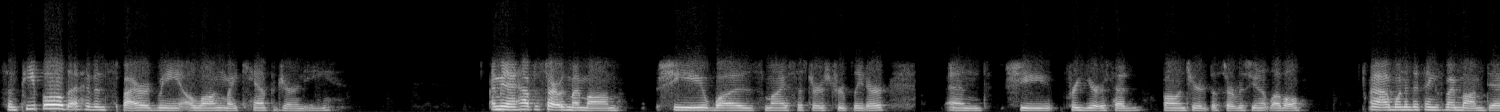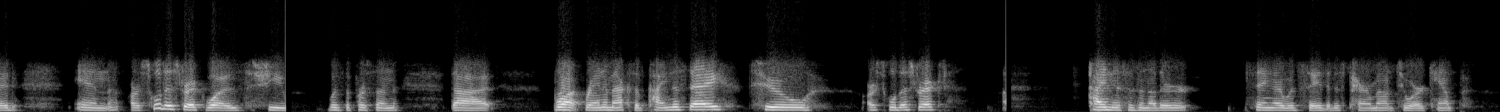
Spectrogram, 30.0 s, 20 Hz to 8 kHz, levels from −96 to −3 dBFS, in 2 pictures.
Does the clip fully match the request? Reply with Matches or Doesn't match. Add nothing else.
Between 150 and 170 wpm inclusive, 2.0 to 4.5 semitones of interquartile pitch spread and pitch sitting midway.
Matches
